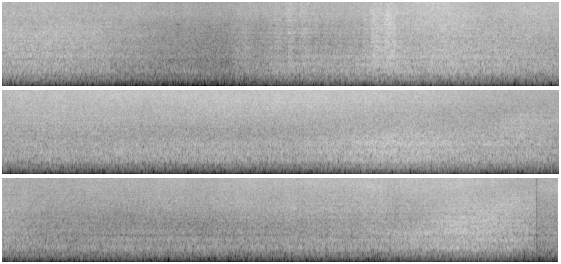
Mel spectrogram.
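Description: Sea waves breaking and washing up a shore, the surf swelling and falling away in slow surges every several seconds.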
